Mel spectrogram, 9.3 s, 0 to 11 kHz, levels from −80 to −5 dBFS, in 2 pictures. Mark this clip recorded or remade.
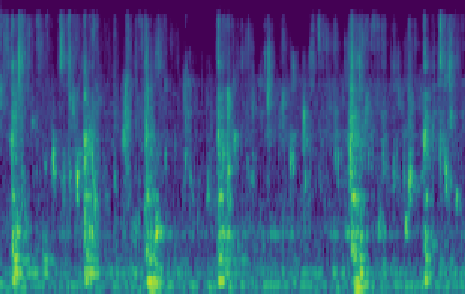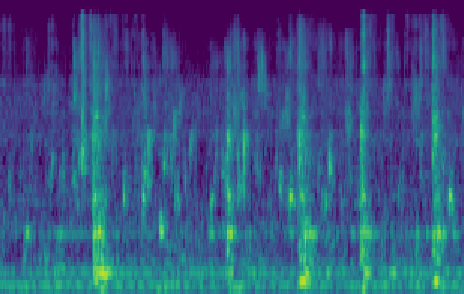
remade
